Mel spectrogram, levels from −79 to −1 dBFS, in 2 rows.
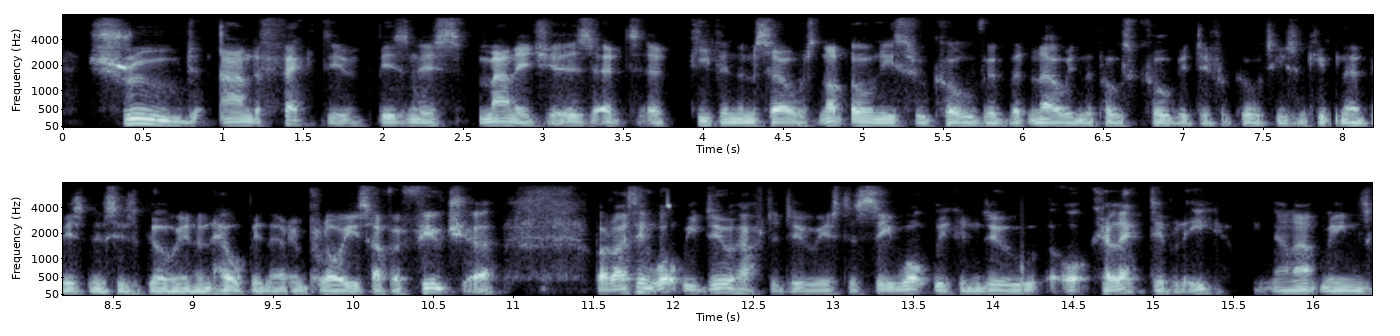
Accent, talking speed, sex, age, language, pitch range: British, 185 wpm, male, 60-79, English, 70-85 Hz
